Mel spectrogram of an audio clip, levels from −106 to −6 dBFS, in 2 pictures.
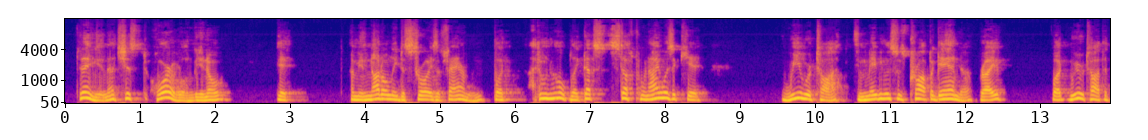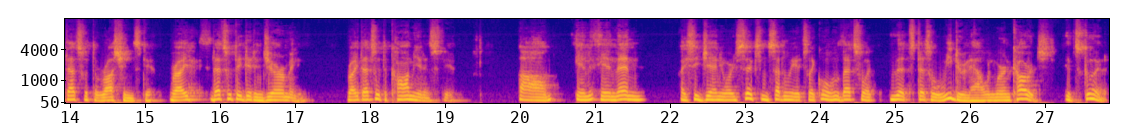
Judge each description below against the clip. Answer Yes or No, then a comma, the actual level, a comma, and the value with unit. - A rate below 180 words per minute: No, average, 185 wpm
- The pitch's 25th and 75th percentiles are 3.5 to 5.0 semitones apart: Yes, average, 4.4 semitones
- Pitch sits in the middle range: Yes, medium, 155 Hz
